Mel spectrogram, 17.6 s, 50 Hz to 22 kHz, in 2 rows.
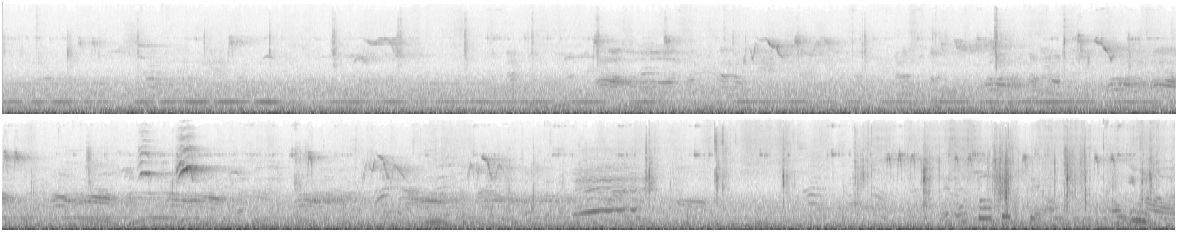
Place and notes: hama-rikyu gardens, tokyo - gardens sonority
Tokyo, Japan, 14 November 2013, ~14:00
